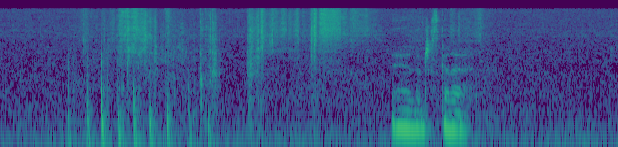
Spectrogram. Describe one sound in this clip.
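Paper rustles and slides on a table.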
